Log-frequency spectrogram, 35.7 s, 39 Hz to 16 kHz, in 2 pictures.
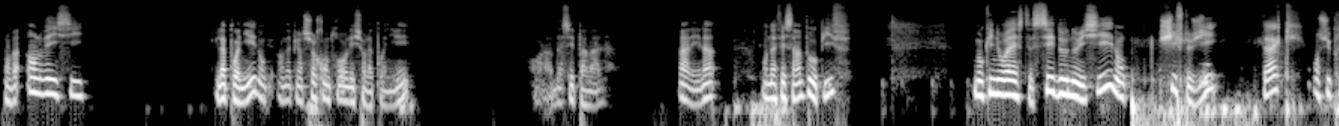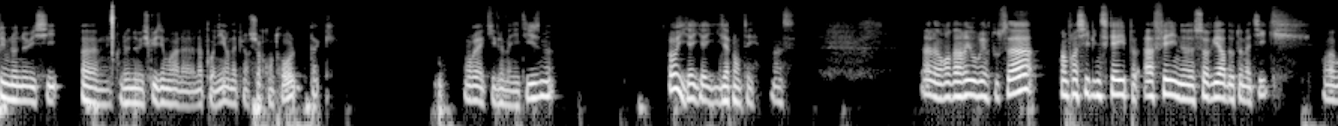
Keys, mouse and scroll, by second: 4.8 ctrl+click, 6.6-8.9 drag, 9.3 click, 10.0 KP_Subtract, 11.1 click, 12.1 click, 13.4 click, 16.5 shift+j, 16.9 shift+click, 19.5 ctrl+click, 21.7 ctrl+click, 22.5-23.8 ctrl+drag, 24.5 click, 25.6 click, 26.3 click, 30.0 click, 32.1 click, 35.2 right click.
